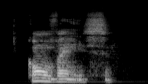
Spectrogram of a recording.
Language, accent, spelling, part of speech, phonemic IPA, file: French, Canada, convinssent, verb, /kɔ̃.vɛ̃s/, LL-Q150 (fra)-convinssent.wav
- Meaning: third-person plural imperfect subjunctive of convenir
